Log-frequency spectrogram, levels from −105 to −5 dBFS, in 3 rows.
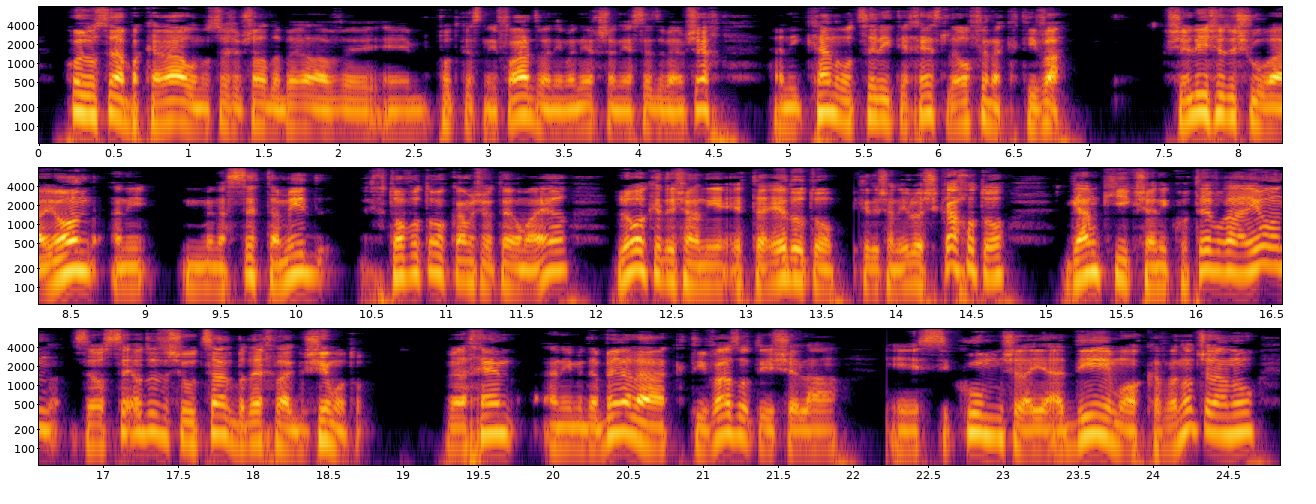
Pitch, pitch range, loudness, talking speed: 170 Hz, 135-185 Hz, -24 LUFS, 175 wpm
